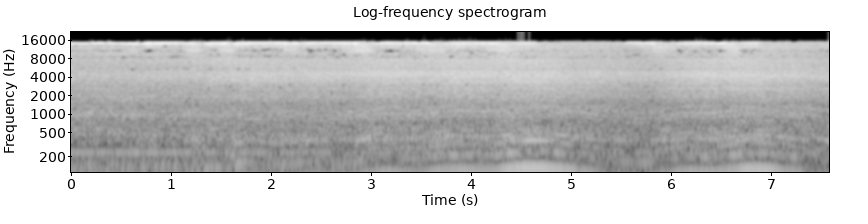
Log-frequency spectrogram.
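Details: Toyota Vitz after repair of engine vibration on reverse/drive engagement and no-power issue: smooth even idle rising into two clean, steady revs and settling back, no misses or knocks; engine pulls more strongly and runs healthy.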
